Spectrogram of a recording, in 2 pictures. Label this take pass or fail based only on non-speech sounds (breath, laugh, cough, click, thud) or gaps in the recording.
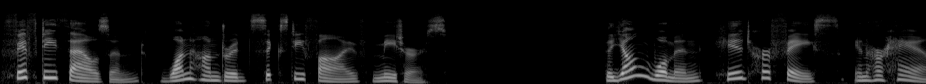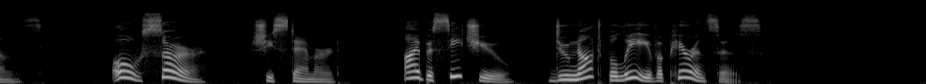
pass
